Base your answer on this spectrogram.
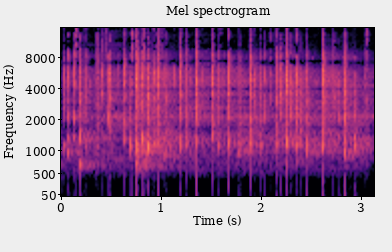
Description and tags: Ant sound effect by making noises into the mic, then EQ and reverb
